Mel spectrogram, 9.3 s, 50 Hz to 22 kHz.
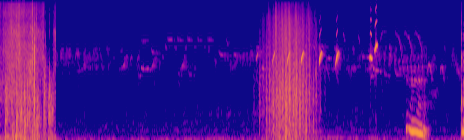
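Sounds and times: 
wings fluttering: 0.0s - 1.1s, 5.1s - 6.8s
small golden songbird chirping in a window: 0.0s - 9.2s.

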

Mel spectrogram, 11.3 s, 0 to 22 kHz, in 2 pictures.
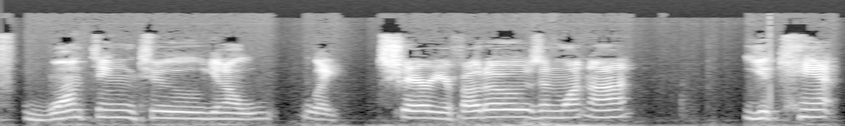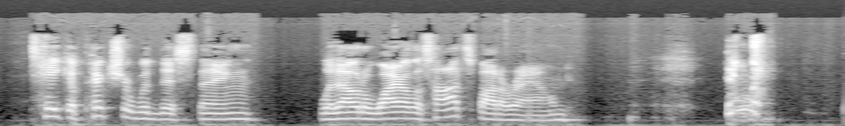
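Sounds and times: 
speech: 0.2s - 4.3s, 5.0s - 11.2s
faint breathing: 9.8s - 10.5s
person sneezing: 10.5s - 11.2s.

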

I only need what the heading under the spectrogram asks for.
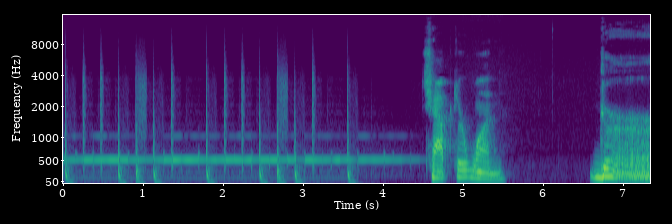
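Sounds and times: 
speech: 4.5s - 5.6s, 6.6s - 7.3s
voice imitating fire roaring out of hot air balloon steel burners: 6.6s - 7.3s.

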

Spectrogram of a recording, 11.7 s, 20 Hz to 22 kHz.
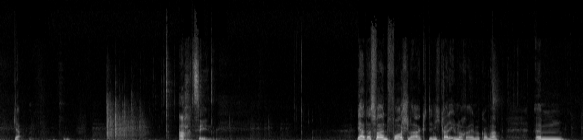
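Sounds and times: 
speech: 0.3s - 0.5s, 3.6s - 4.3s, 7.1s - 10.1s, 10.7s - 11.4s
dice tumbling and rattling across a surface: 1.9s - 3.5s.

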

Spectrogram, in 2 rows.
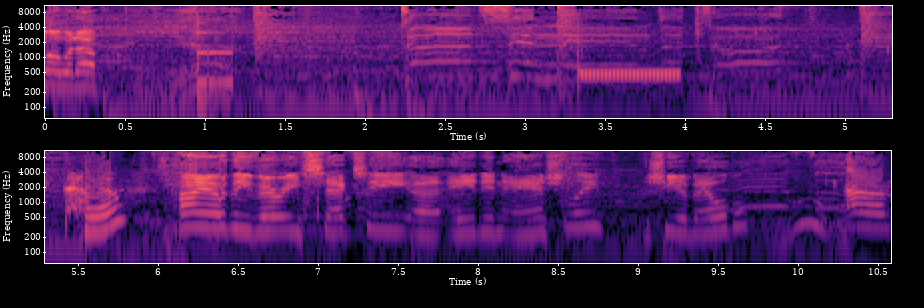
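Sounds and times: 
speech: 0.0s - 1.2s, 5.5s - 10.5s
music playing: 0.0s - 10.5s
short electronic tone of a phone line connecting: 1.0s - 1.2s
telephone ringback beep: 1.0s - 1.2s, 3.3s - 4.0s.

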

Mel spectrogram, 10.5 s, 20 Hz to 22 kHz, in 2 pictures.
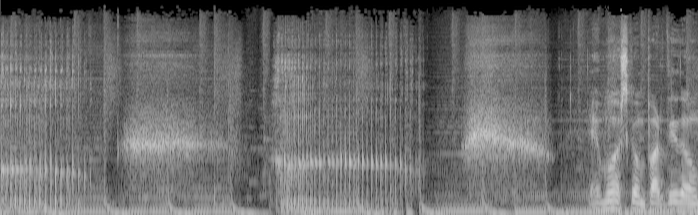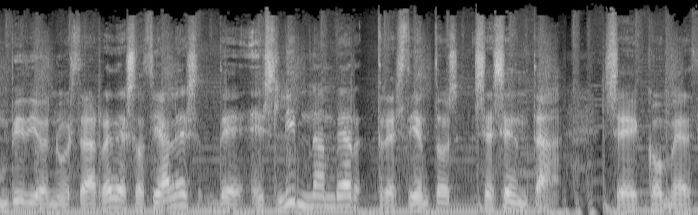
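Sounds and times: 
loud rasping throaty snoring: 0.0s - 4.2s
speech: 4.4s - 10.4s.

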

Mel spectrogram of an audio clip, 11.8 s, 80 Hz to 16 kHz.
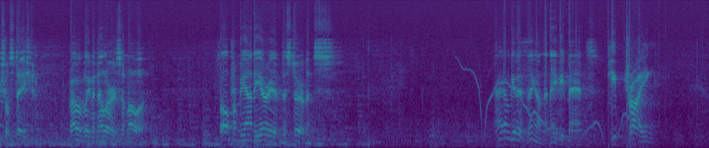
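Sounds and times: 
speech: 0.0s - 2.6s, 3.7s - 5.6s, 8.3s - 11.0s
wind in a thunderstorm: 0.0s - 11.8s
thunderstorm rumbling: 7.0s - 11.8s.

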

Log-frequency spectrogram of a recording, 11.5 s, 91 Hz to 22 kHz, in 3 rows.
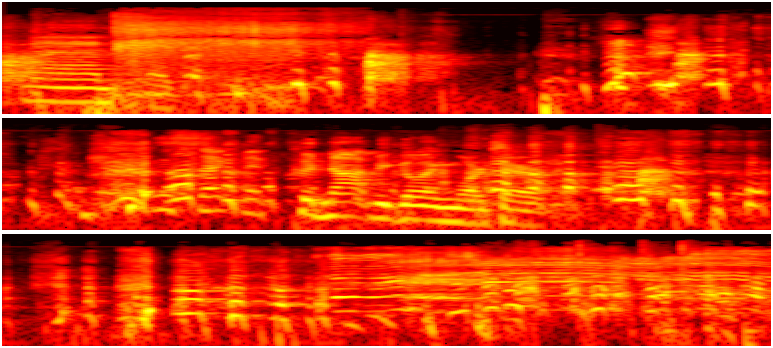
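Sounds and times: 
speech: 0.1s - 2.1s, 4.7s - 8.0s
laughter: 0.6s - 1.9s, 2.5s - 11.5s
dog barking and yipping: 1.8s - 2.3s, 3.4s - 3.7s, 6.9s - 7.3s.

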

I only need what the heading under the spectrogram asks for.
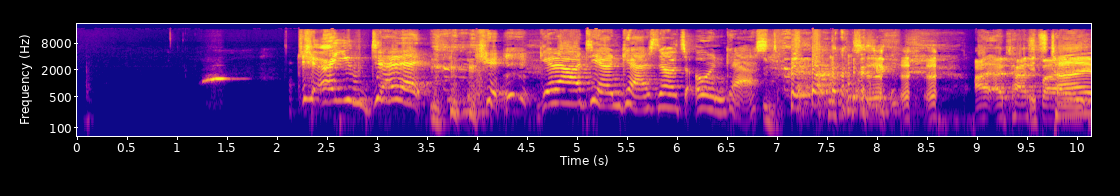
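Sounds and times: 
person whistling one steady note: 1.2s - 1.8s
speech: 2.1s - 10.1s
laughter: 3.5s - 4.8s, 6.9s - 9.6s.

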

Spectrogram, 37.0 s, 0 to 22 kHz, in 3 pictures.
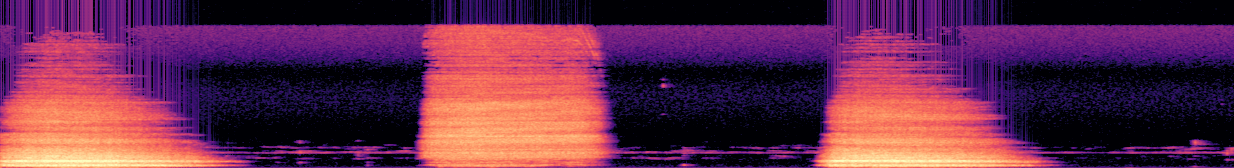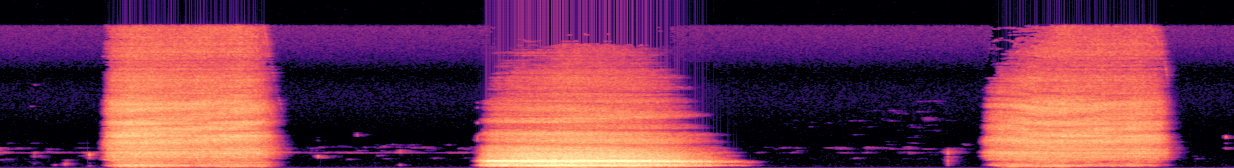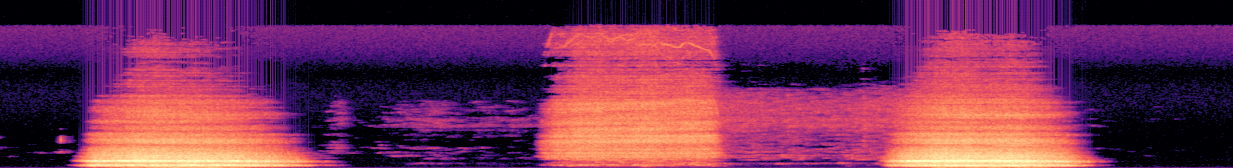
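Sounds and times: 
slow deep breathing in and out during a guided meditation: 0.0s - 2.4s, 4.2s - 6.1s, 8.2s - 10.5s, 13.4s - 15.2s, 17.1s - 19.8s, 22.2s - 24.1s, 25.4s - 35.7s.

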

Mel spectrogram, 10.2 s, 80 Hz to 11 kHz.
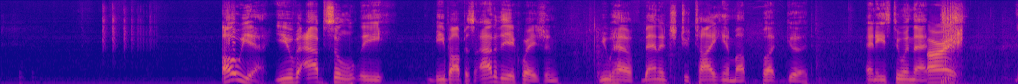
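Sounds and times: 
twenty-sided die rolling on a hard tabletop: 1.0s - 1.6s
speech: 2.2s - 10.1s.

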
